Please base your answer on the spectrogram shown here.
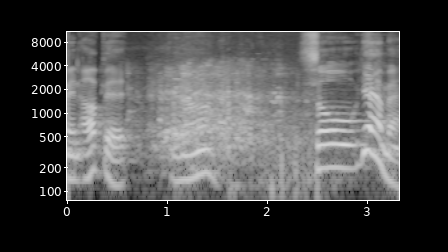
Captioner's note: laughter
